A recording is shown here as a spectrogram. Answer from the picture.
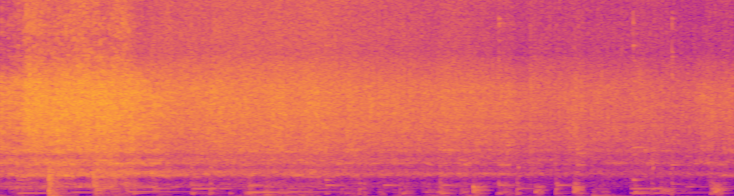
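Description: Chopped tomatoes and tomato paste sizzling in hot oil, loudest in the first second or so after they hit the pan and then settling. A spatula stirs them around the aluminium pot with short scrapes and knocks.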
